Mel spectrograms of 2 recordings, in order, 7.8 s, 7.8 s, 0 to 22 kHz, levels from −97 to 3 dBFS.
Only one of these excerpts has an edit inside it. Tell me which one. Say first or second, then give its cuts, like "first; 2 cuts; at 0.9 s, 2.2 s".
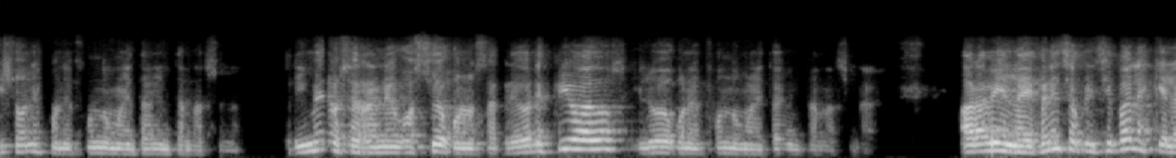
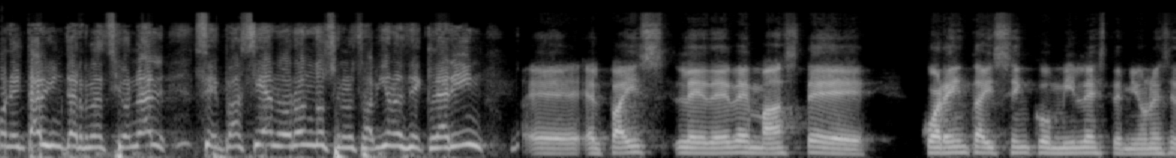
second; 1 cut; at 3.5 s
